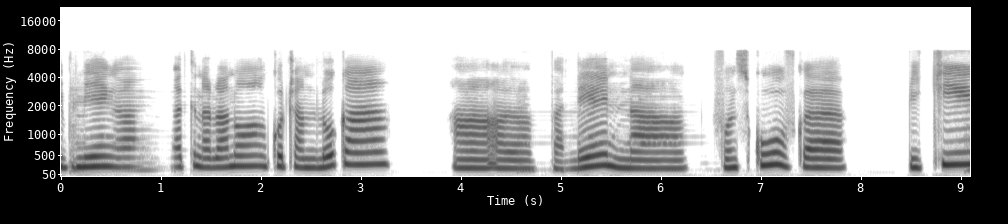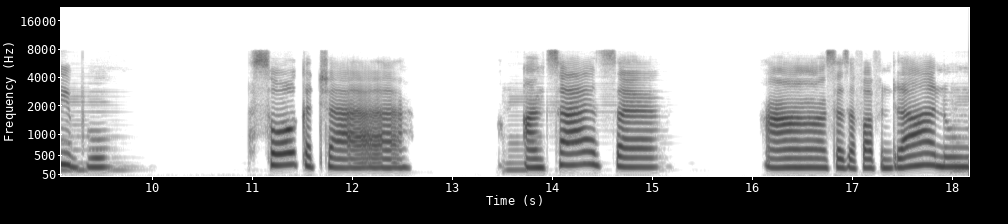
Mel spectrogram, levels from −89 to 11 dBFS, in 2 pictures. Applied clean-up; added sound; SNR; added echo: neural mask model DeepFilterNet 3.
